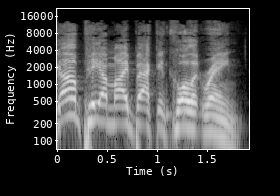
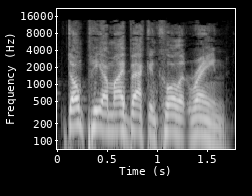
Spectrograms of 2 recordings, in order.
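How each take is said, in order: First: Emphatic, louder repeat of "Don't pee on my back and call it rain". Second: Said in the usual way. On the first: Real, not acted. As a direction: hammer the saying home. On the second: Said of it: "the way we said it in New York".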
